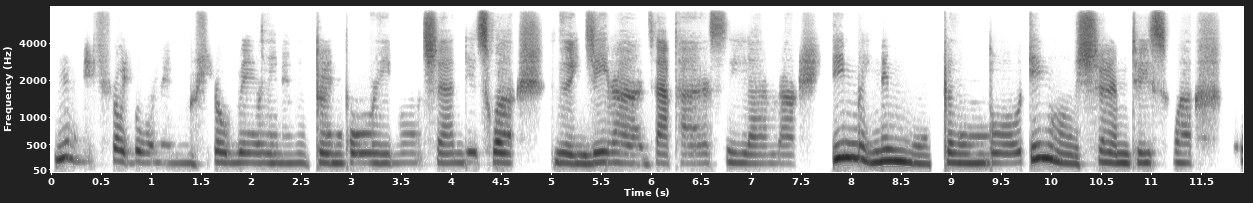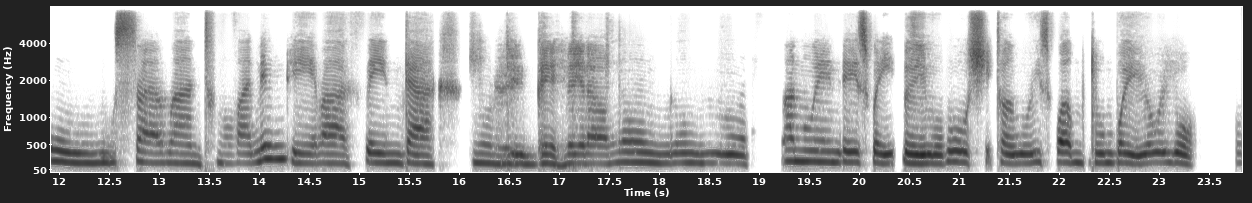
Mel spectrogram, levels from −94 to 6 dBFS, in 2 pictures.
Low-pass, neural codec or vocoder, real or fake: 7.2 kHz; codec, 16 kHz, 0.5 kbps, X-Codec, HuBERT features, trained on general audio; fake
